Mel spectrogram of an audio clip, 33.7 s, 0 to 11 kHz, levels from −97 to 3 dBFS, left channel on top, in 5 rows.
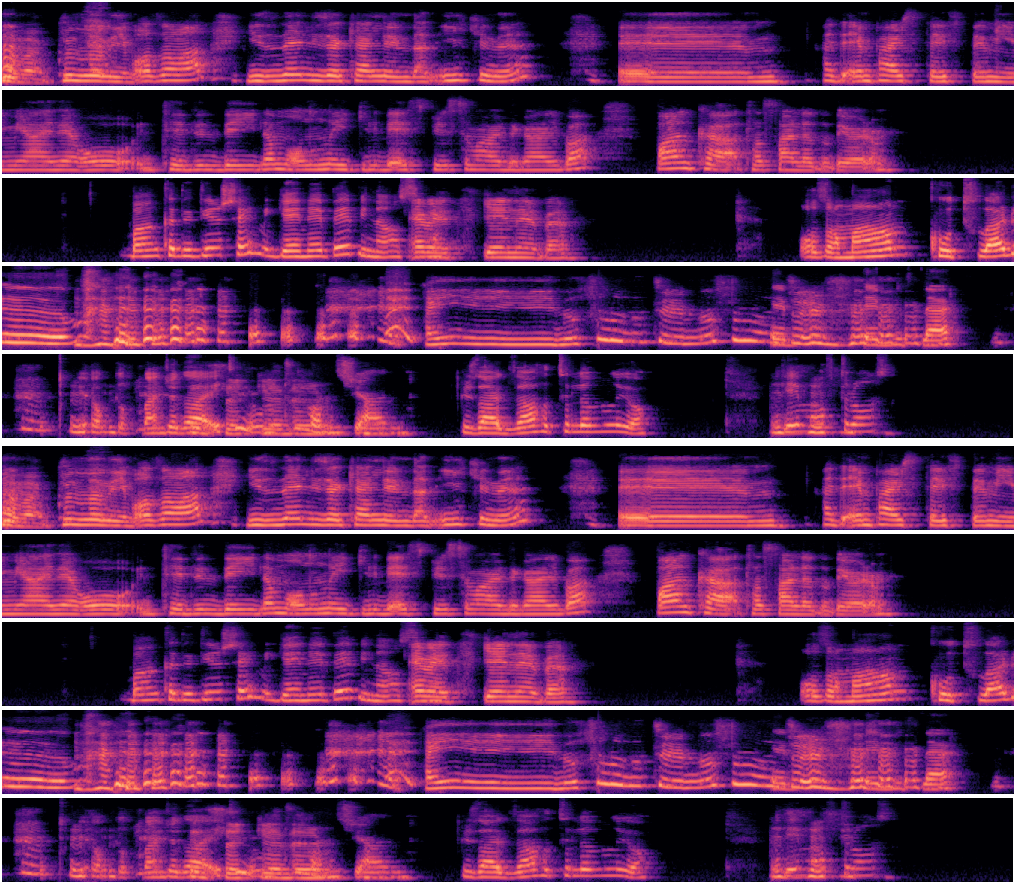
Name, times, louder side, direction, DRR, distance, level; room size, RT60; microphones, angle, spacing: voice 1, 0.0-3.5 3.8-5.2 5.5-12.7 16.2-17.3 20.7-21.6 22.4-26.4 27.1-29.3 32.1-32.7, right 1 dB, 25° right, 0.7 m, -24 dB
voice 2, 14.3-16.4 18.8-21.6 21.9-23.0 25.4-25.5 26.0-26.6 27.5-27.7 27.9-29.7 30.1-31.3 32.2-33.0, left 4 dB, 35° left, 0.4 m, -22 dB
5.6 x 3.0 x 3.1 m
head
